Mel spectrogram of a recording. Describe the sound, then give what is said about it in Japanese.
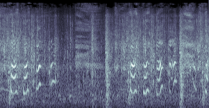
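Water splashes and sloshes in quick, uneven bursts, as if someone is playing in a real river, with excited voices and laughter mixed in. “本物の川だよ。”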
